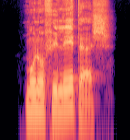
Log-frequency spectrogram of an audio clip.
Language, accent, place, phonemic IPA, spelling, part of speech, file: German, Germany, Berlin, /monofyˈleːtɪʃ/, monophyletisch, adjective, De-monophyletisch.ogg
- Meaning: monophyletic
